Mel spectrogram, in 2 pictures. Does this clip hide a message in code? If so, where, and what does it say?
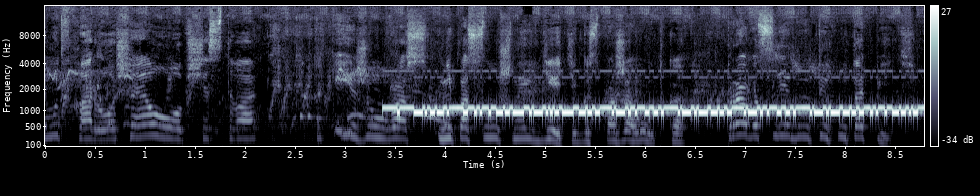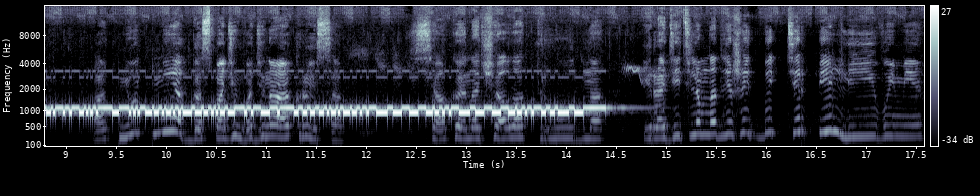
Yes: RTTY (45.45 baud, 170 Hz shift) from 3.4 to 14.4 s, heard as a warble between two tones, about 1020 Hz centre. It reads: CQ TEST VE8EE VE8EE CQ BG4MY DE SM9IID 599 599 859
